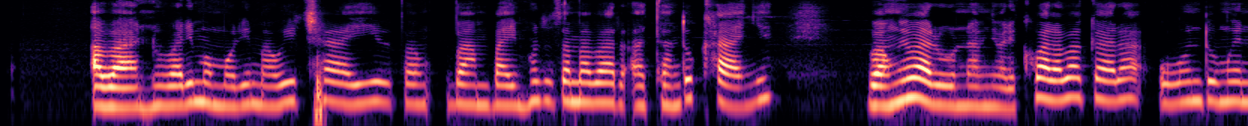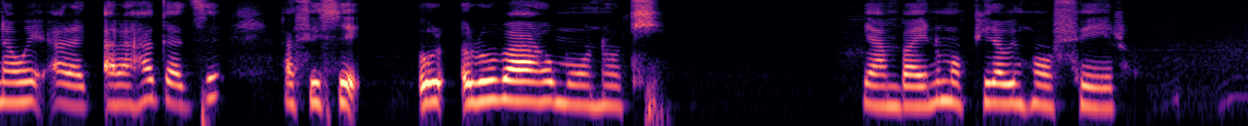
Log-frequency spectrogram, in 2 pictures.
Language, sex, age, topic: Rundi, female, 25-35, agriculture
